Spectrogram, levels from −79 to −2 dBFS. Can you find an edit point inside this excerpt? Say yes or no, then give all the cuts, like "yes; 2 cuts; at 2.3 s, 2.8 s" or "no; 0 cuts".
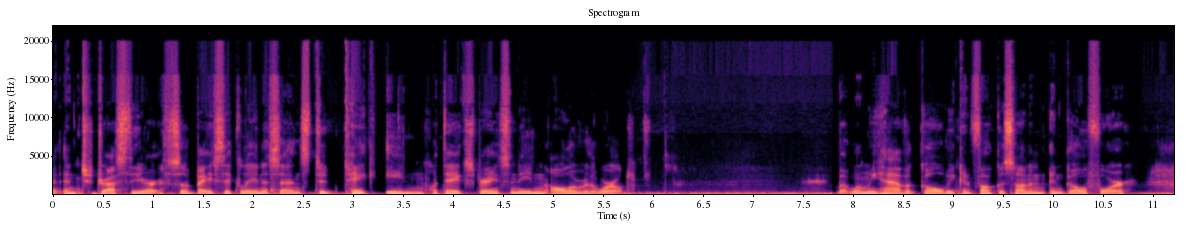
yes; 2 cuts; at 7.8 s, 9.9 s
